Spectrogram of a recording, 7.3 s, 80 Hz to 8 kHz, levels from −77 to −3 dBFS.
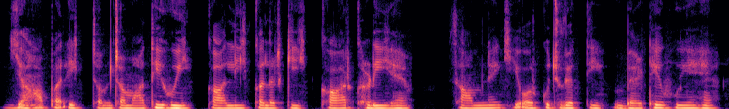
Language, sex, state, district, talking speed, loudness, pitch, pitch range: Hindi, female, Chhattisgarh, Jashpur, 155 wpm, -18 LUFS, 190 Hz, 185-195 Hz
